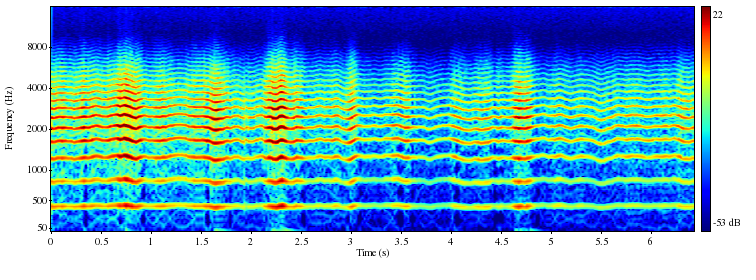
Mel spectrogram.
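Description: A mosquito hums with a continuous, nasal, high-pitched whine rich in overtones. The tone barely wavers in pitch but grows louder and softer every second or so as the insect moves about.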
